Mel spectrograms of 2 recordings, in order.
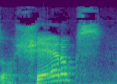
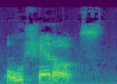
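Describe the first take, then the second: First: Xerox with a closed O, slow and high. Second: Xerox with an open Ó, slow, falling. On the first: Teacher showing the first accepted pronunciation. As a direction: say xerox slowly, closed O, rising. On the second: Teacher contrasting the second accepted pronunciation. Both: Shown as a demonstration. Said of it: "As duas pronúncias são aceitas".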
